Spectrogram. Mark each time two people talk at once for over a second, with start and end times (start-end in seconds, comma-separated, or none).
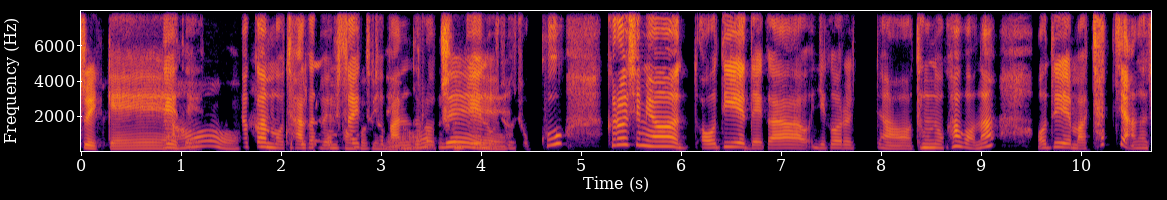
2.0-4.2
